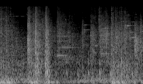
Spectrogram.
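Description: Rapid gunfire in the Call of Duty Warzone video game, a dense, continuous burst of overlapping shots that is loud and close and fills the whole short stretch with no talking.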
